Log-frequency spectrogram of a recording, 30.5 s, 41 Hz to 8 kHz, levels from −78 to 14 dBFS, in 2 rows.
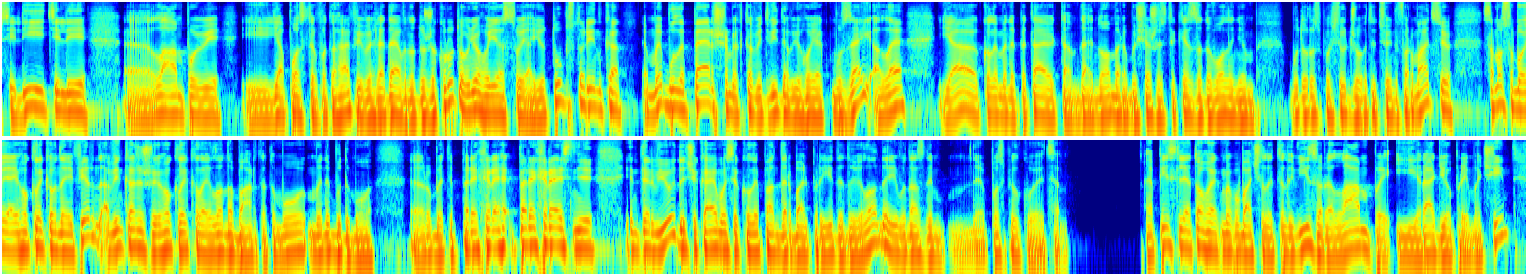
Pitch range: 90-110 Hz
